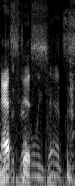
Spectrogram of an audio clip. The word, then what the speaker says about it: Estes: I don't pronounce it that way. It's Estes.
